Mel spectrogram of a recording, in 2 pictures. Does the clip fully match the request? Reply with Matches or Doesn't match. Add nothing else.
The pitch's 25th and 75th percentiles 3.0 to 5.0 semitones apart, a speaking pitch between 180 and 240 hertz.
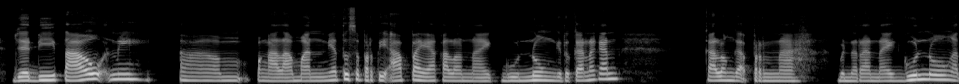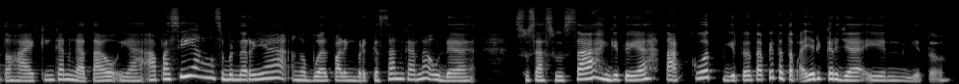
Matches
